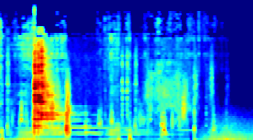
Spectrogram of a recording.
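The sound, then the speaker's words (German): Glasses clink together in a toast, a few bright ringing chimes with sustained tonal resonance, heard alone without any talking. “Hoch die Gläser”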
